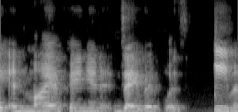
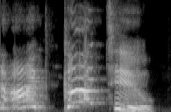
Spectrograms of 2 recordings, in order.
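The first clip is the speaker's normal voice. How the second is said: desperate plea; 13 semitones higher, much slower than usual. A narrator's reading. Struggling boy, desperate plea.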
